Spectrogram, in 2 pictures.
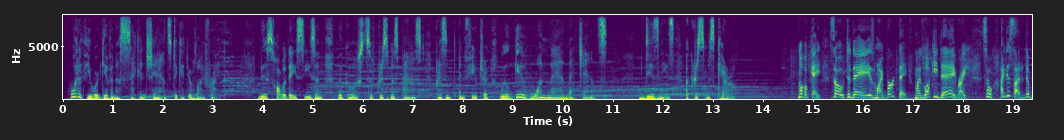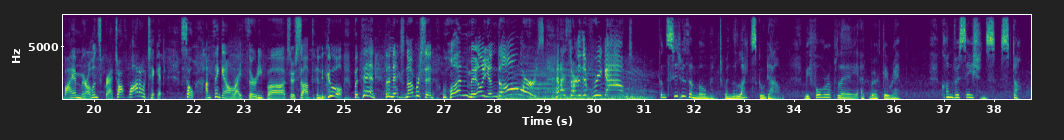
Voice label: Commercial, Female voices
